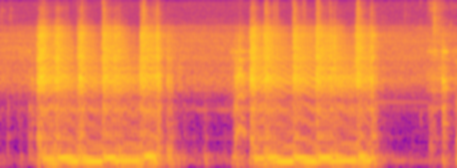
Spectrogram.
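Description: A distorted electric guitar plays a riff slowly, in two loud repeated phrases of sustained low chugging notes with a short pause between them.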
